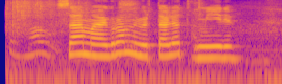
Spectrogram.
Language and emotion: Russian, neutral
